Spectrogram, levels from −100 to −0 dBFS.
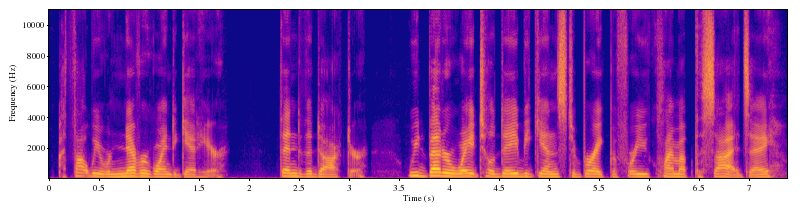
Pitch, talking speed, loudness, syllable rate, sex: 175 Hz, 225 wpm, -20 LUFS, 6.1 syllables/s, female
